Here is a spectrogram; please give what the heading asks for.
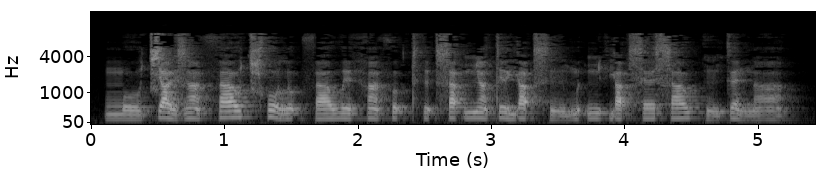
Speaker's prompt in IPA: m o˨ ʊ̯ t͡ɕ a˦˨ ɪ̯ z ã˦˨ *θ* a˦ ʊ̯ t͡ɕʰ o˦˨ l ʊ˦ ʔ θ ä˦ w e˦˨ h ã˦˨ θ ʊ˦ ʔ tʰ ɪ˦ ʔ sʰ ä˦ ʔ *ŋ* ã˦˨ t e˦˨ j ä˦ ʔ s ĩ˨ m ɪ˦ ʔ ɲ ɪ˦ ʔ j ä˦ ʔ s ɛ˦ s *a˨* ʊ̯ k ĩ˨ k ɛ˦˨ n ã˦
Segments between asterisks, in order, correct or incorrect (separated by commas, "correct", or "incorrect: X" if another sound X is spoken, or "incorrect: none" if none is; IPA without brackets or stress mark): correct, incorrect: ɲ, incorrect: a˦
